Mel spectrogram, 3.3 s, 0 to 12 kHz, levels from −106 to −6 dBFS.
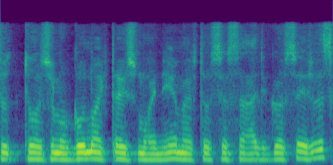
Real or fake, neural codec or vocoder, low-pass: fake; codec, 16 kHz, 1.1 kbps, Voila-Tokenizer; 7.2 kHz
